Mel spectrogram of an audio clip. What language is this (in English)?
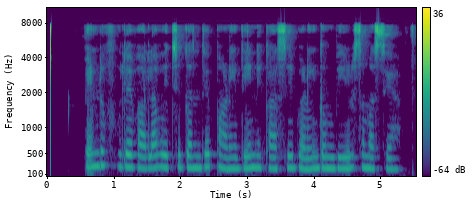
Punjabi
